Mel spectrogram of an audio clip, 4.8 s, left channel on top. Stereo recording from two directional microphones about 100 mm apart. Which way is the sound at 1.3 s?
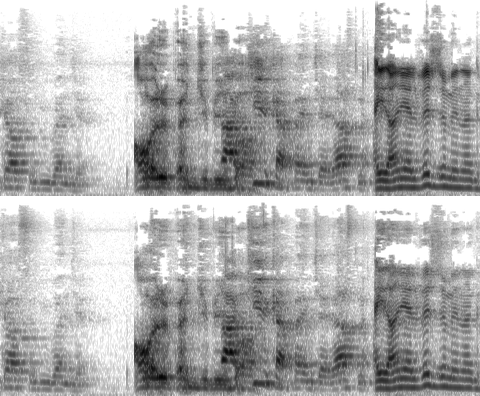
15° left (ahead or behind).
